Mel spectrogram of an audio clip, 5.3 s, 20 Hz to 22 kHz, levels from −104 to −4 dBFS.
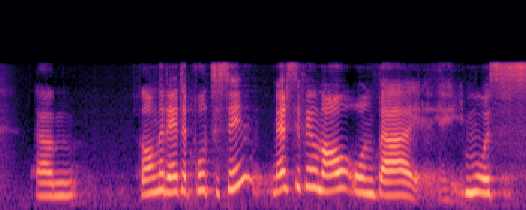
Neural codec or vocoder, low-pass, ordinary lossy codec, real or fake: codec, 16 kHz, 1 kbps, FunCodec, trained on LibriTTS, 50 frames a second; 7.2 kHz; none; fake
